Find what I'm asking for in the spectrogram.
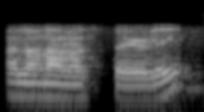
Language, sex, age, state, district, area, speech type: Kannada, male, 30-45, Karnataka, Davanagere, urban, conversation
